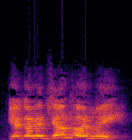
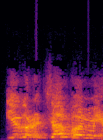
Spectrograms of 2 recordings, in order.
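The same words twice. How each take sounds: First: Fearful realization at usual pitch; contained fearful accusation; subdued dread. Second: Higher, frightened cry; shouted fearful accusation; rising panic. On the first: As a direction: say it small, before the panic hits. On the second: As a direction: let the dread break into alarm. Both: Acted.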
